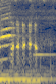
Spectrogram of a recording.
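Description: A frog croaking nearby in Yellowstone, a quick run of about five rhythmic raspy pulses over a low steady hum, faint and alone.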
